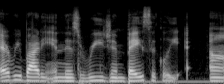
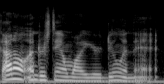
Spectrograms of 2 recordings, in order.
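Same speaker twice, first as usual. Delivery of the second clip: usual speaking voice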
